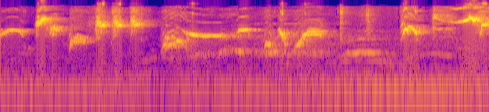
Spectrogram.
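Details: Song of a white-rumped shama at dawn, used to lure shamas; loud varied whistles, sweeping upslurs and downslurs mixed with harsher scratchy notes throughout.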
